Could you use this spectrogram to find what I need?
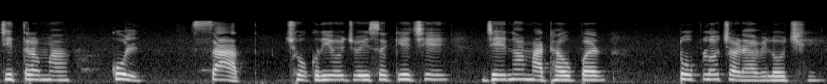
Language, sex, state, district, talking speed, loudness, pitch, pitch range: Gujarati, female, Gujarat, Valsad, 95 wpm, -15 LUFS, 210 Hz, 190-225 Hz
